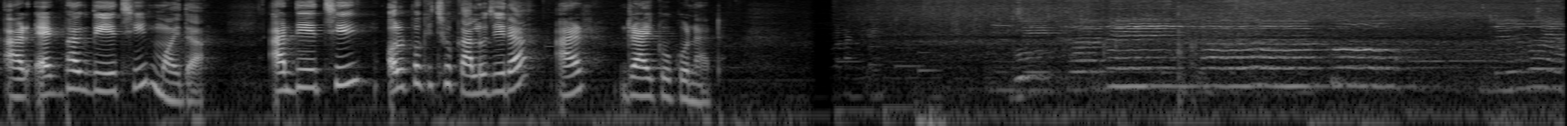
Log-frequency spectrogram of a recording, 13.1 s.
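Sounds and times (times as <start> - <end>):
batter sizzling in hot oil: 7.1 - 13.0
person singing: 8.2 - 13.0.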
